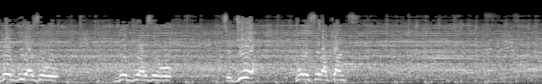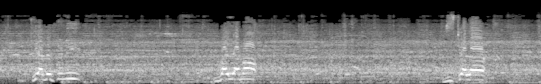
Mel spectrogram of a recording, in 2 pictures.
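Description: A large stadium crowd murmurs and chants steadily in the open air.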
